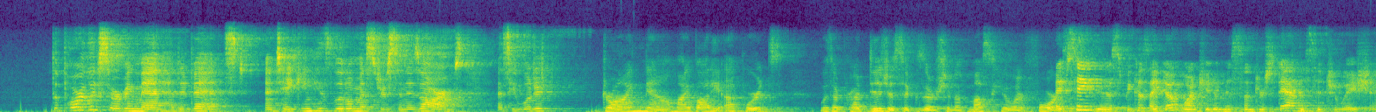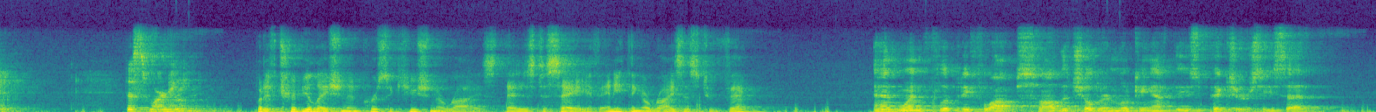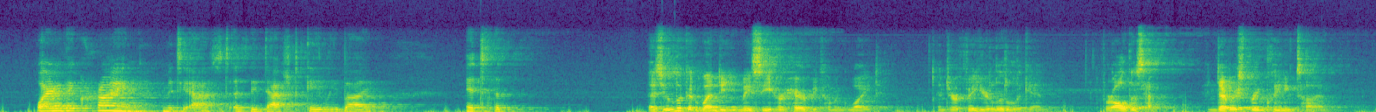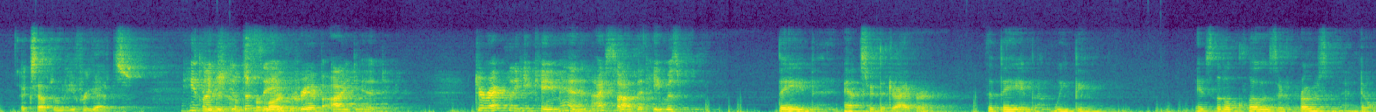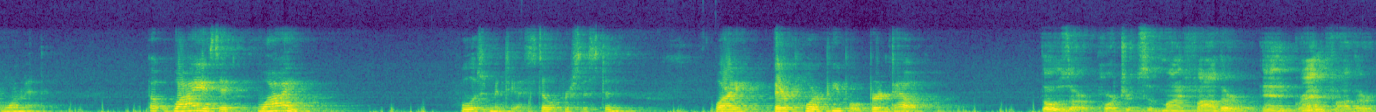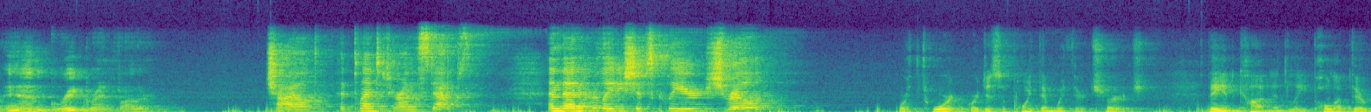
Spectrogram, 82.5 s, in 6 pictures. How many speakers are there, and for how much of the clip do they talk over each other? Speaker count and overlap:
seven, about 2%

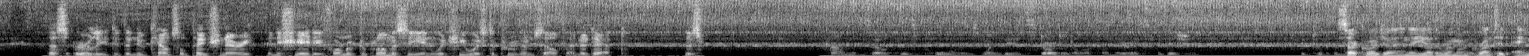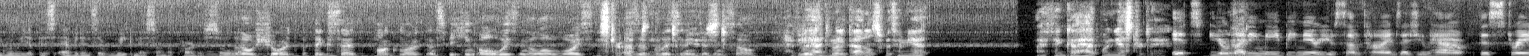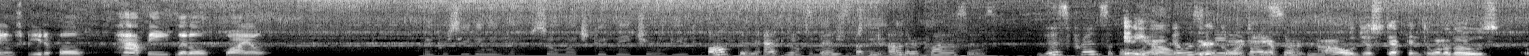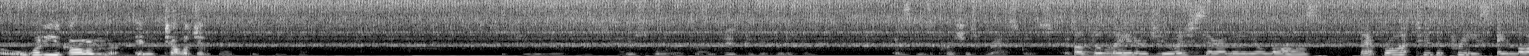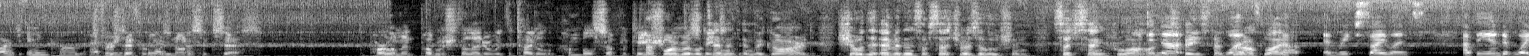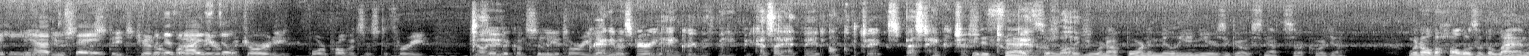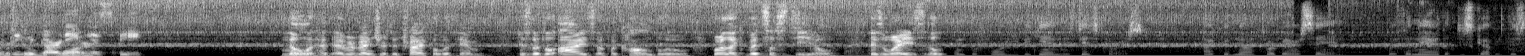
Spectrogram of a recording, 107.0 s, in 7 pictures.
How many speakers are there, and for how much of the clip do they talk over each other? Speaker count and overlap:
ten, about 27%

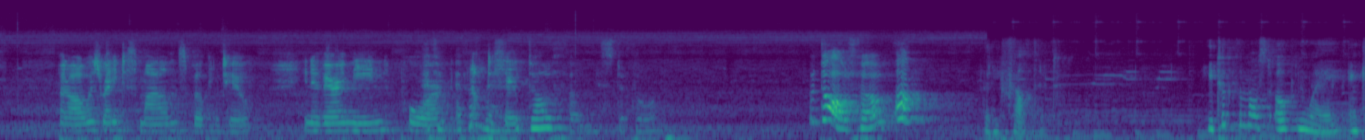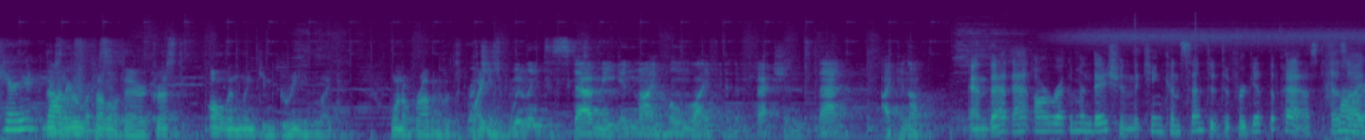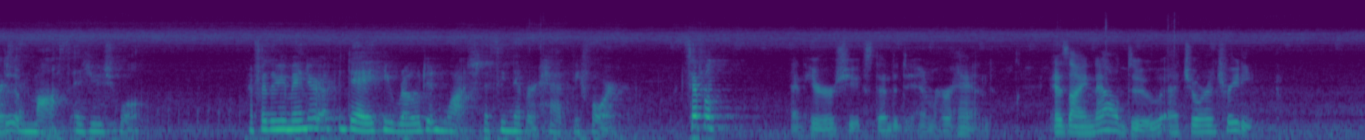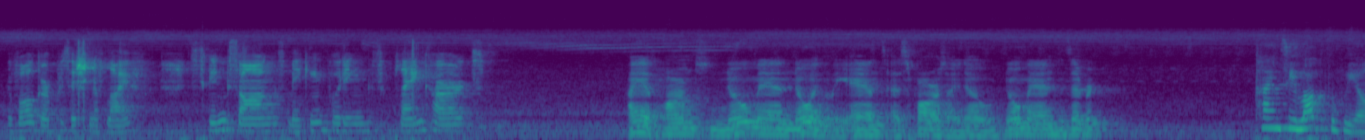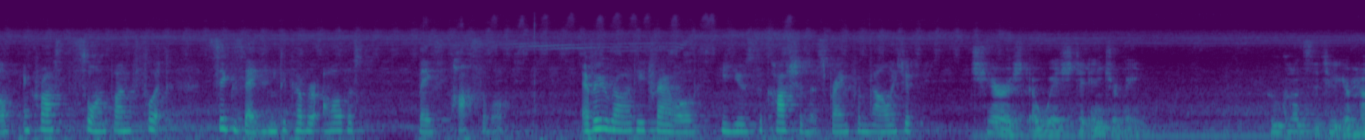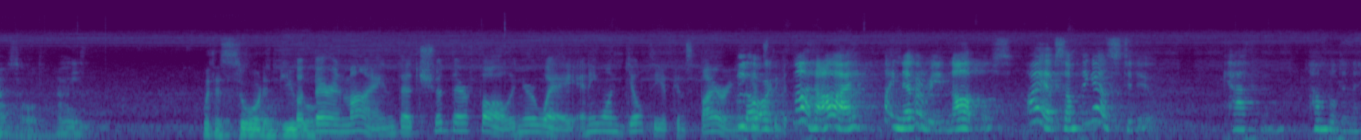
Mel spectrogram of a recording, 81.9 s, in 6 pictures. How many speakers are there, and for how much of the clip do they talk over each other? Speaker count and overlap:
six, about 5%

